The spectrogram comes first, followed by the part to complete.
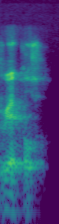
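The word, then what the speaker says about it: Replit: have an online ide they said pronounce it ripple so we'll do that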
